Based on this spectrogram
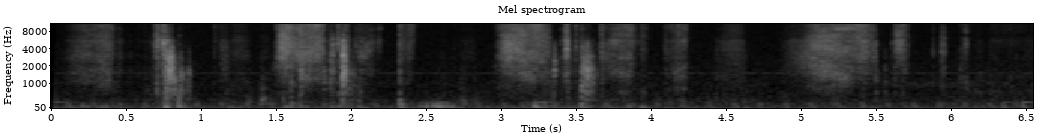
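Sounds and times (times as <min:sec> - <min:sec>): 
book pages turning: 0:00.2 - 0:02.2, 0:03.0 - 0:04.3, 0:05.0 - 0:06.2.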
